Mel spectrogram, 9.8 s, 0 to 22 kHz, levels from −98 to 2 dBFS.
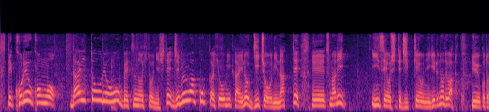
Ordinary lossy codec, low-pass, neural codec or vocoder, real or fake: none; 7.2 kHz; none; real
